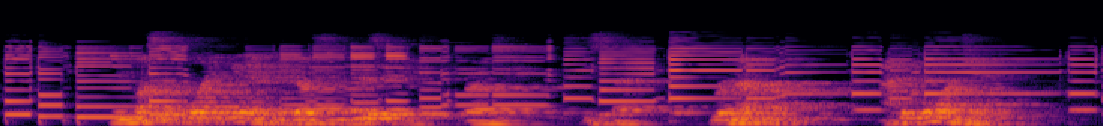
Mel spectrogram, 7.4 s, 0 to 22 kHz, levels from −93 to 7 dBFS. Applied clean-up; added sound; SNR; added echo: classical method WPE with log-MMSE.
